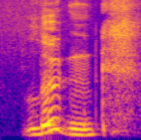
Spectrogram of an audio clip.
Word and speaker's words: Luton: A joke if you don't pronounce Luton, because that rhymes with gluten.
